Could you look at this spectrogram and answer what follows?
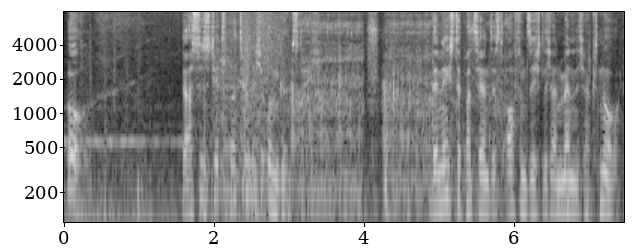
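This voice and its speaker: A courteous, mysterious male flatterer played by an actor in a comic sci-fi audio play. He talks suavely and presumptuously in a medium-pitched voice over clearly audible music. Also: unhurried, long pauses, lightly acted. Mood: smoothly presumptuous. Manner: smooth-talking, courteous, presumptuous. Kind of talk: comedic sci-fi audio drama acting.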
